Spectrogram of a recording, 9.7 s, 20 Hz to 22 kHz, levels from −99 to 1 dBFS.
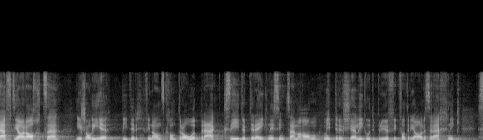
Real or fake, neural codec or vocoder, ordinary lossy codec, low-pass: real; none; none; none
